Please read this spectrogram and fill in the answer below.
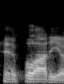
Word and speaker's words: Palladio: Palladio, yeah. Palladio. I mean, once again, Palladio, yeah, is more the pronunciation.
